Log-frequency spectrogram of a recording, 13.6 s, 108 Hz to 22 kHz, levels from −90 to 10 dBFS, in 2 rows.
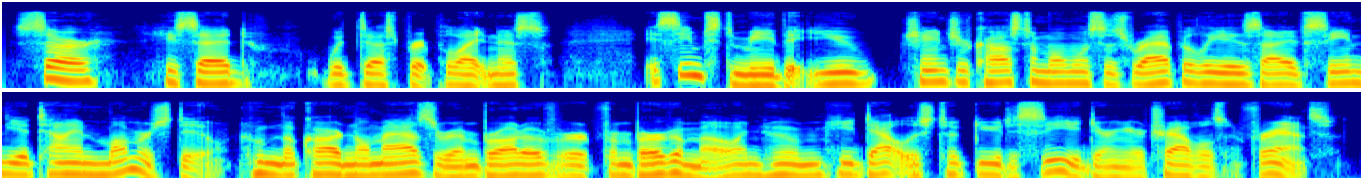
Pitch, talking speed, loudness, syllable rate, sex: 135 Hz, 205 wpm, -18 LUFS, 5.9 syllables/s, male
